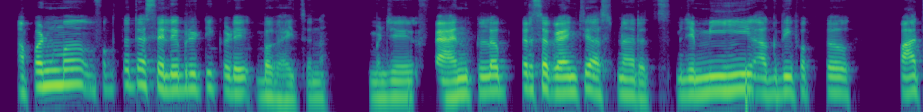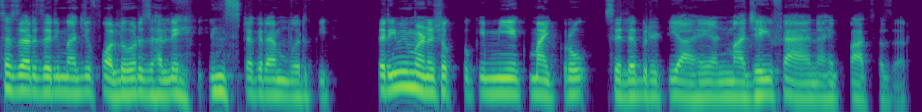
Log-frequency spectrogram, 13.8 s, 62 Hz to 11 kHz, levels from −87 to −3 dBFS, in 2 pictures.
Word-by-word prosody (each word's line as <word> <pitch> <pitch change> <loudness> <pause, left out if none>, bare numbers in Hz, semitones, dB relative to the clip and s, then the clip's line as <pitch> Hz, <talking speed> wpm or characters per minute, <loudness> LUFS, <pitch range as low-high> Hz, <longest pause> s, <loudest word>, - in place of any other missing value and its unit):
आपण 205 +6 +3
मग 225 -3 +2
फक्त 180 +5 -9
त्या 220 -1 +1
सेलिब्रिटीकडे 180 -4 0
बघायचं 120 -3 -5
ना. 120 - -10 0.3
म्हणजे 130 +1 -3 0.2
फॅन 130 +3 +6
क्लब 165 +1 +1
तर 185 - +2
सगळ्यांचे 160 -2 +4
असणारच; 145 -6 -3
म्हणजे 145 0 -1
मीही 165 +4 +3
अगदी 150 0 -1
फक्त 165 0 -7 0.5
5000 165 +1 +3
जरी 160 0 +2
माझे 155 0 0
फॉलोवर 145 0 +2
झाले 140 0 +1 0.3
Instagramवरती, 140 -5 -2 0.4
तरी 175 +2 +4
मी 200 - +4
म्हणू 180 -5 +5
शकतो 160 -1 -4
की - - -2
मी 150 0 +3
एक 145 -1 0
मायक्रो 145 +1 +1 0.2
सेलिब्रिटी 135 0 -2
आहे 125 -1 -1
आणि 125 0 -3
माझेही 130 +2 +1
फॅन 120 -3 -1
आहेत 115 0 -6
5000. 110 -3 -8
150 Hz, 165 wpm, -25 LUFS, 130-165 Hz, 0.5 s, फॅन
